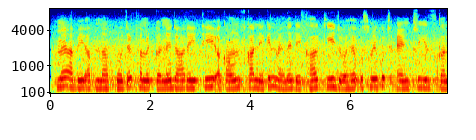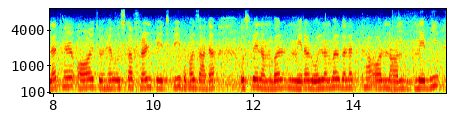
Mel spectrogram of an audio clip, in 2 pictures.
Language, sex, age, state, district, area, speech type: Urdu, female, 18-30, Uttar Pradesh, Aligarh, urban, spontaneous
